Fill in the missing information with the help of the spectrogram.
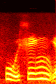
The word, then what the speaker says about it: Wuxing: The Wuxing. – Wuxing, yes.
